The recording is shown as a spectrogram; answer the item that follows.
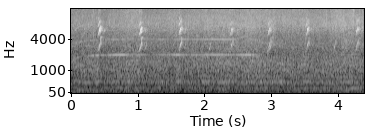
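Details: Honey bees at the entrance of a Top Bar Hive, leaving and landing as they fly to and from the field for nectar. A dense, steady wingbeat hum, overlaid by short high chirps repeating roughly every 0.6 seconds.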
